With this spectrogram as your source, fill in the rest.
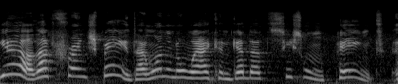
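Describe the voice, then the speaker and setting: Over clear background noise, a squeaky, high-pitched put-on character voice speaks at a moderate pace. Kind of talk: posh, proper.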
